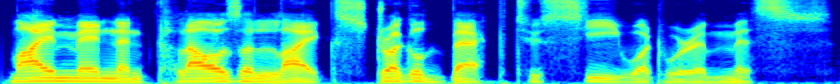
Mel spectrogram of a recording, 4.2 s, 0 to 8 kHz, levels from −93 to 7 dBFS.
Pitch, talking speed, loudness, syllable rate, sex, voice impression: 100 Hz, 170 wpm, -22 LUFS, 4.2 syllables/s, male, very masculine, very adult-like, clear, slightly unique, wild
